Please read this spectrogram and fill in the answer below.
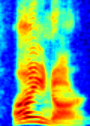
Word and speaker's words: Einar: Deviant Outcast says it's pronounced Einar. It's just the Danish or Norwegian spelling, and the last name is German.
